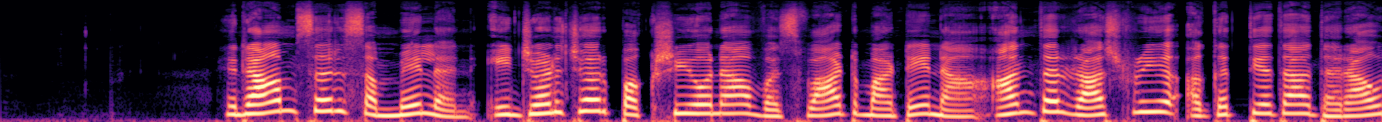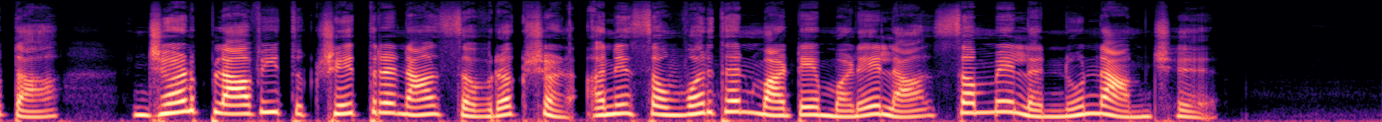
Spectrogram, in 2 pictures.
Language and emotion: Gujarati, neutral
